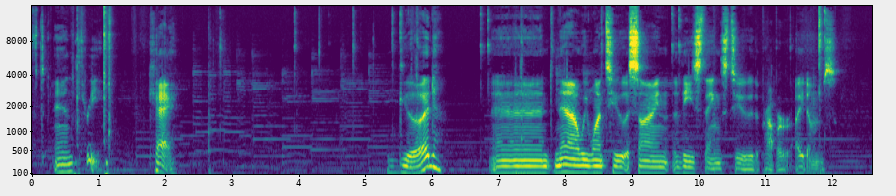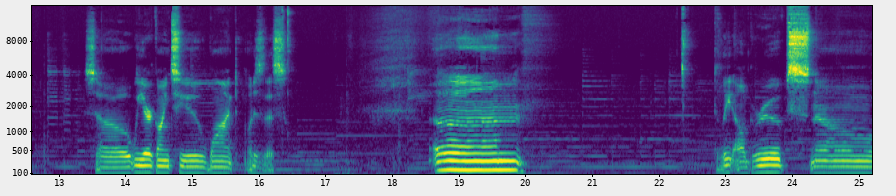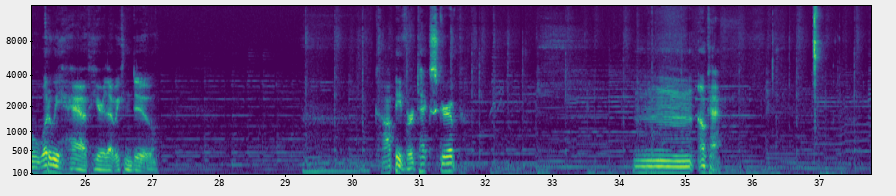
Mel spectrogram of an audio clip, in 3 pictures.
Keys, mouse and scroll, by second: 5.7 Tab, 6.8 right click, 7.3 Tab, 8.8 scroll up 3, 9.6 right click, 11.8 click, 16.4-34.0 drag.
